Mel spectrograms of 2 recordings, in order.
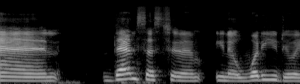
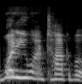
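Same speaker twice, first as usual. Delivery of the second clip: put-on snippy attitude, higher, louder, faster; 6 dB quieter than usual. Retelling a man's reply to a frustrated woman wanting to talk, mimicking his attitude. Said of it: "With an attitude".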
